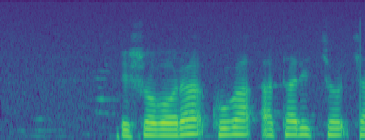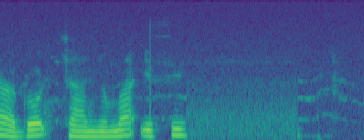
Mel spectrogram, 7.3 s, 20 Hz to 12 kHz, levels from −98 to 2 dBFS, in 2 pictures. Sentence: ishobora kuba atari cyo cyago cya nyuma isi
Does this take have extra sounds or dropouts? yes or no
no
